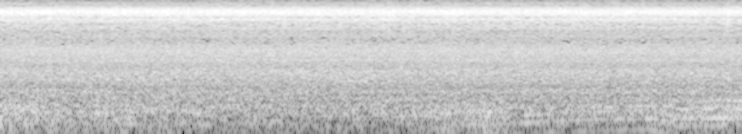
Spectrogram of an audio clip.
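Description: Steady rain falling from a thunderstorm onto a paved street, an even hiss.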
